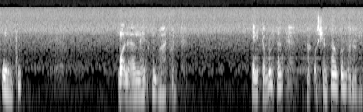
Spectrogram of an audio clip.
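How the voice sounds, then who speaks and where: A man's voice: lowish voice, unhurried, long pauses, background noise, natural voice. A man with a Visayan Filipino accent playing a brooding, devoted young man in a dramatic radio play. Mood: brooding, determined.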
